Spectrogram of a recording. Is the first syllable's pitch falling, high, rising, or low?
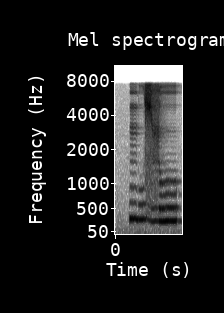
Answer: high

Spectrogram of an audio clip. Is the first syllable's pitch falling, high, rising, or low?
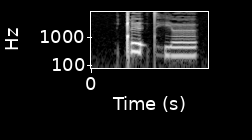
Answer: high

